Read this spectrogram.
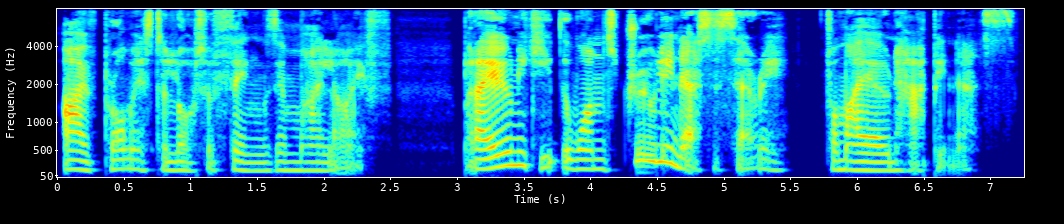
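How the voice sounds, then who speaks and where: A woman voicing a sly, mocking young gentleman villain for an audiobook. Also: deep voice, moderate pace, creaky, dry recording. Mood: smug. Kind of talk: audiobook character voice.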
